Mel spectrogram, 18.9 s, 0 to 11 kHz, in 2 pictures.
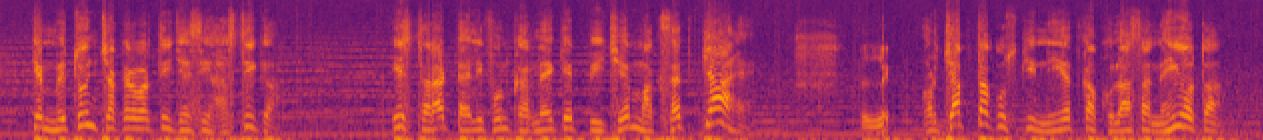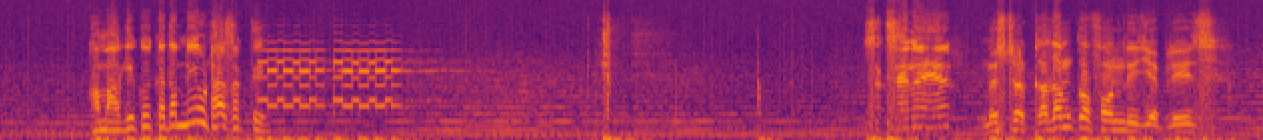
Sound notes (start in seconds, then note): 11.4 phone ringing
